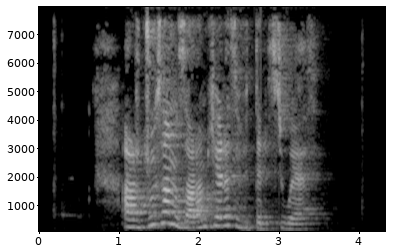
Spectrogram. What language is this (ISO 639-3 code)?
kab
